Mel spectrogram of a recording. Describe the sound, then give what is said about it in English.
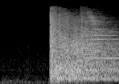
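A gunshot hits a steel target: one sharp, loud metallic strike, then a bright ringing clang that holds and slowly fades. “Yeah, I love shooting steel. That's a nice round.”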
